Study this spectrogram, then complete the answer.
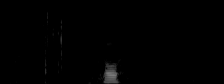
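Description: A small dog barks nearby.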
